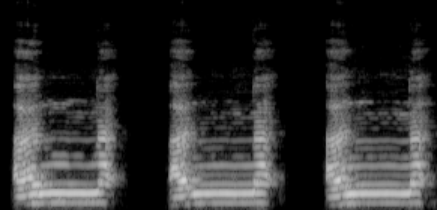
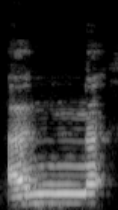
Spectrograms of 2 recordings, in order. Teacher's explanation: अन्न, ये देखिए आवाज को नाक में ले जाकर थोड़ा सा लंबा किए, अन्न, अन्न, अन्न। ठीक है, आवाज नाक में गई, थोड़ी देर के लिए रुकी, आवाज को थोड़ा सा लंबा किया, फिर छोड़ दिया, अन्न। तो जहां पर भी नून आपको मुशद्दद नजर आए वहां पर आपने नून की आवाज को नाक में ले जाकर थोड़ा सा लंबा करना है। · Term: गुन्ना फरी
